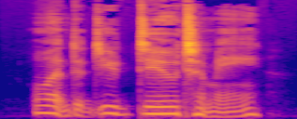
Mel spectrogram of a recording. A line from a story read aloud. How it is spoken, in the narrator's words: David moans, his faculties returning to him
